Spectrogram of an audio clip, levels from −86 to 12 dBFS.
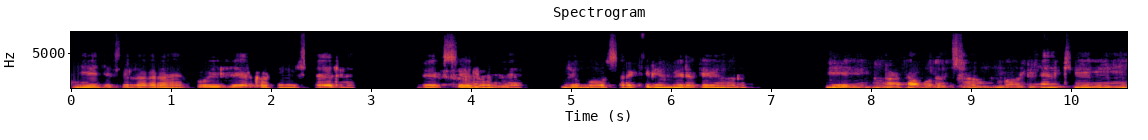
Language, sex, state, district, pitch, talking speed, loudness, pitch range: Hindi, male, Jharkhand, Jamtara, 160 Hz, 180 wpm, -20 LUFS, 155-165 Hz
